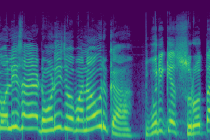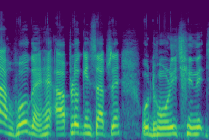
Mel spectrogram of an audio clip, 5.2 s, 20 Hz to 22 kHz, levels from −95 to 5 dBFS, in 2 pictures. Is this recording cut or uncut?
cut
